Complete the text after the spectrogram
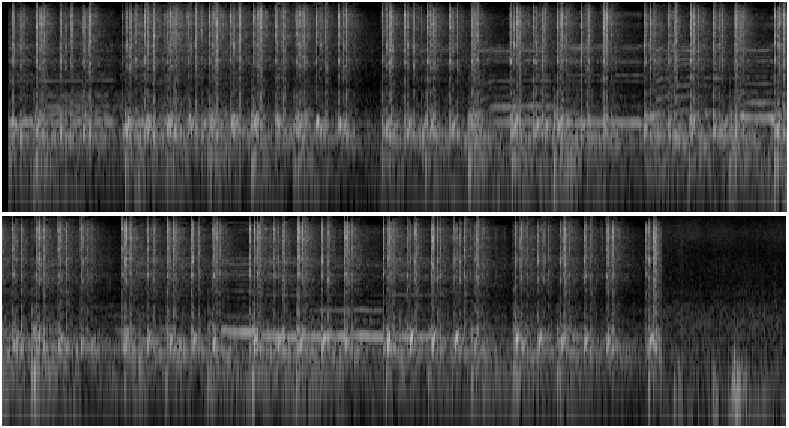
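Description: A frame drum is beaten.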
